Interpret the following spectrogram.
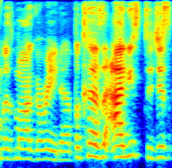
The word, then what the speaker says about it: Marguritte: she allowed people to call her margarite or Margaret or whatever but me I'm like if my name is Margarita then I I want I want people to call me Margarita even though it spelled like Margarita exactly exactly I agree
